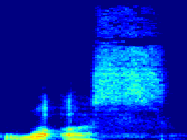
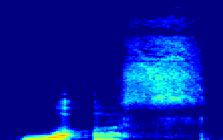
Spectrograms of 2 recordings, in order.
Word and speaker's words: wa'as: And then there's the glottal stop. This is often used to separate one vowel from another or emphasize a little break in syllables. For example, tla'amshui. Tla'amsh, to respect. Tla'amsh. Or wa'as, bowl, wa'as. You'll often see in sentences,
